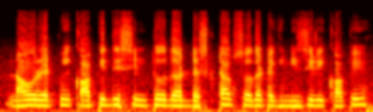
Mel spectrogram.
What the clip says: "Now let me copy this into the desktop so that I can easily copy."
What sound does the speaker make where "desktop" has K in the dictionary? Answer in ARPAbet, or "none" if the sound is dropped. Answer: K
